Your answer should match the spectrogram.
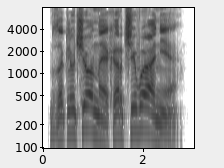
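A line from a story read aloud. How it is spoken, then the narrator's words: Loud loudspeaker announcement. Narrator (Russian): громко произнес репродуктор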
